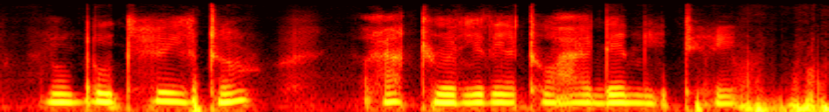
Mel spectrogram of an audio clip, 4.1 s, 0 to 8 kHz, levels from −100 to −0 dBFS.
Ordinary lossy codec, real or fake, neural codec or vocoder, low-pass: none; fake; codec, 16 kHz, 1 kbps, FreqCodec, larger model; 7.2 kHz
